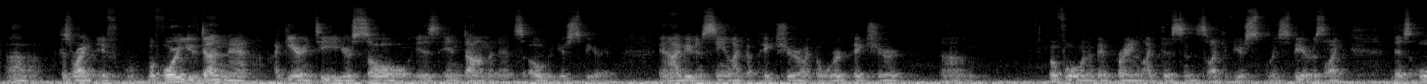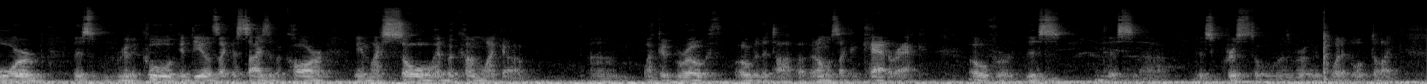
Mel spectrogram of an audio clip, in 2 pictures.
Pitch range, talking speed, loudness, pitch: 90-100 Hz, 195 wpm, -26 LUFS, 95 Hz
